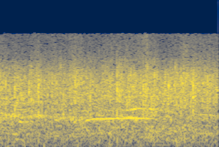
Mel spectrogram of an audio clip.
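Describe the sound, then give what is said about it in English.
A crowd claps hands in worship of the Lord at a religious service, a steady, dense wash of applause, loud and continuous for the whole stretch, with no voices standing out above it. “Clap your hands again and worship the Lord.”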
